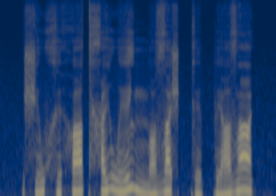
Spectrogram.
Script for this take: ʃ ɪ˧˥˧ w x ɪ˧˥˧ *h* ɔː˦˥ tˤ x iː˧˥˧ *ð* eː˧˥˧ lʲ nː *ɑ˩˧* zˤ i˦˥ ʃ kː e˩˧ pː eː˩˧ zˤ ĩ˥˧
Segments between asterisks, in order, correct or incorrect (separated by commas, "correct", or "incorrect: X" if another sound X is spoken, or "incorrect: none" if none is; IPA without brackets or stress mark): correct, incorrect: w, incorrect: ɔ˩˧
